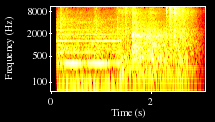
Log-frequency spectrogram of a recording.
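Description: A metro train rumbles along, an electric motor whine holding steady tones over broad clattering noise before the sound shifts and slowly fades, with no one speaking.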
